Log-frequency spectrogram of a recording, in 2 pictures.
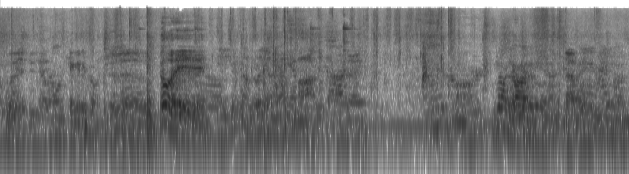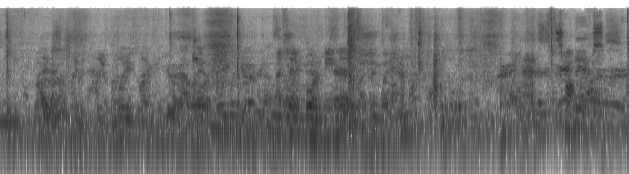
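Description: Playing cards slide and tap softly onto a table.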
